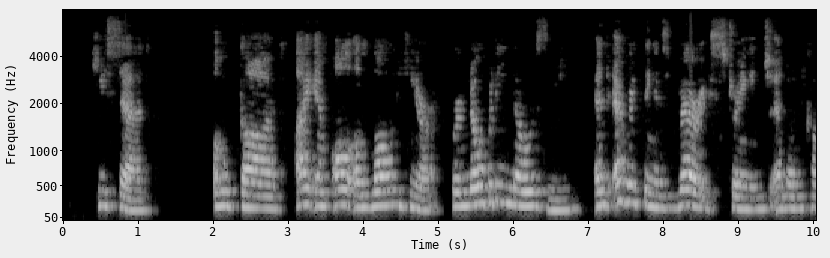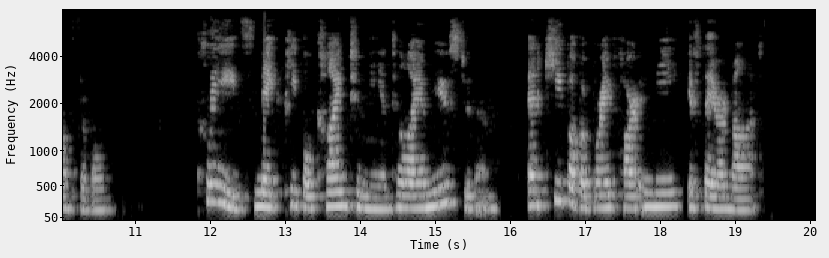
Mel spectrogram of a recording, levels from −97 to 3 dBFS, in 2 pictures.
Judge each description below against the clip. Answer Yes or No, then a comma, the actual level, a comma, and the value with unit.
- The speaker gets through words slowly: Yes, slow, 130 wpm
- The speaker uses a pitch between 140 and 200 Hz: Yes, high, 190 Hz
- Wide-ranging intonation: No, average, 3.6 semitones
